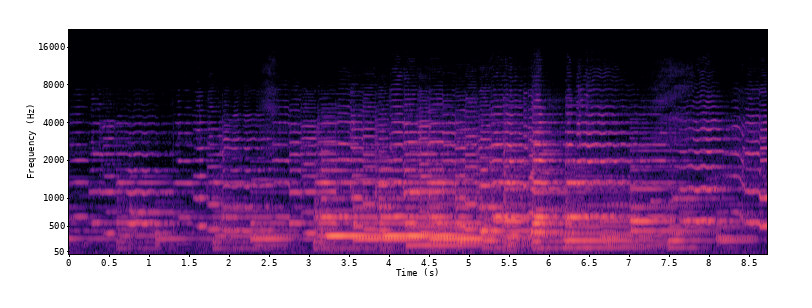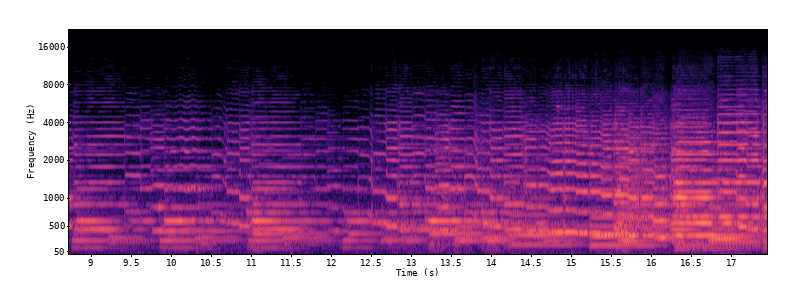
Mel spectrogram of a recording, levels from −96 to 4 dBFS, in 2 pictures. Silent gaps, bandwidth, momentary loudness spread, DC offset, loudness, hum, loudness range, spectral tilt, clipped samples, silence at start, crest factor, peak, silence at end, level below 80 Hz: none; 11.5 kHz; 17 LU; under 0.1%; -30 LUFS; none; 9 LU; -5 dB/octave; under 0.1%; 0 s; 20 dB; -12 dBFS; 0 s; -66 dBFS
